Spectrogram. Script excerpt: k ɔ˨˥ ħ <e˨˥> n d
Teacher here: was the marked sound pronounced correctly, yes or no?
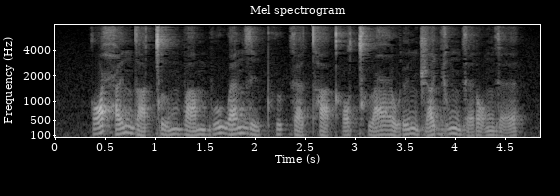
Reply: yes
